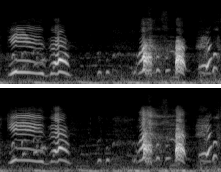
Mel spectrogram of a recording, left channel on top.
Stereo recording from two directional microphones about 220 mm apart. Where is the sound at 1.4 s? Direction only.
20° right (ahead or behind).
